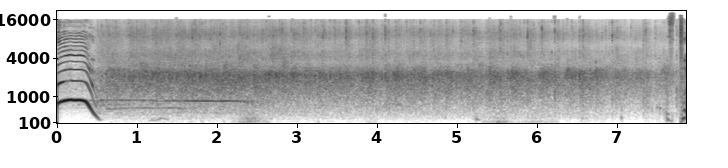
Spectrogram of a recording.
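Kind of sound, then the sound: crowd, audience applauding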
